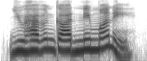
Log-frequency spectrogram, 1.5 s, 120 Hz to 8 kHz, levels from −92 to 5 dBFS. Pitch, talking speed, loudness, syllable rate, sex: 245 Hz, 205 wpm, -15 LUFS, 6.5 syllables/s, female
